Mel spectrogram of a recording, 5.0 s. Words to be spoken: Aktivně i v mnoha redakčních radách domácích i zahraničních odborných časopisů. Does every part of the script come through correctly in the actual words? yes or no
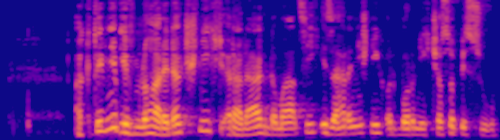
yes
